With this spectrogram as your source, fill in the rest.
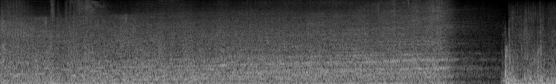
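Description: A loud magical explosion booms and rumbles.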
